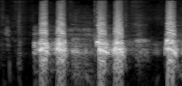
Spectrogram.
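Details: Female hunting laika barking excitedly at a caught raccoon dog in forest; three pairs of loud, sharp barks roughly a second apart, the hunter about to scold her.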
